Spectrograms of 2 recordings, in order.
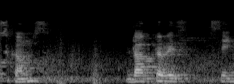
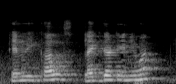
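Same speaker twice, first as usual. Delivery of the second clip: ordinary talk, nothing marked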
